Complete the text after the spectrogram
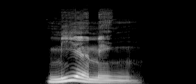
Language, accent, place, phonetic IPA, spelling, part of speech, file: German, Germany, Berlin, [ˈmiə̯mɪŋ], Mieming, proper noun, De-Mieming.ogg
- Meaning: a municipality of Tyrol, Austria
